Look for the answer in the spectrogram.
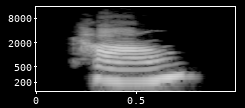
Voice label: "扛", Chino

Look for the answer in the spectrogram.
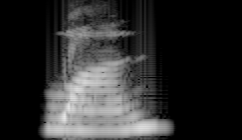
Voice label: "玩", Chino

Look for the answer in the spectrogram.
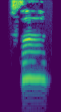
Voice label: "思", Chino

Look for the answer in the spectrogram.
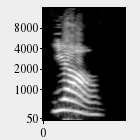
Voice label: "样", Chino

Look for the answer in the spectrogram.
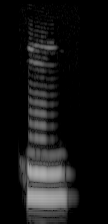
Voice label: "忽", Chino

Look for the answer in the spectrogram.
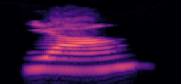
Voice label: "羊", Chino

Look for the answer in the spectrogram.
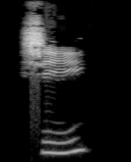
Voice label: "席", Chino

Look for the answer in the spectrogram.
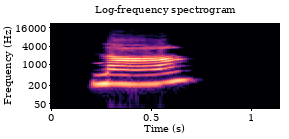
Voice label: "拿", Chino

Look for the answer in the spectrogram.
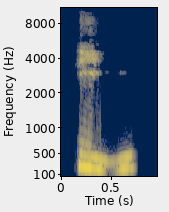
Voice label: "底", Chino

